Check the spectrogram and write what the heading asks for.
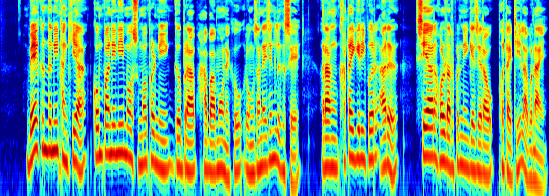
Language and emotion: Bodo, neutral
